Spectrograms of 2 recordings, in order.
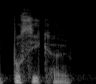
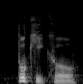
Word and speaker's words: Boucicault: I say Boucicault. because I'm told, gentle listener, that I've had the pronunciation Bukikor wrong all this time.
